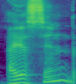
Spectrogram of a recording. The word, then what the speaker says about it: Aucoin: Let's head east now to Halifax and Rich Aucoin, that's spelled A-U-C-O-I-N.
